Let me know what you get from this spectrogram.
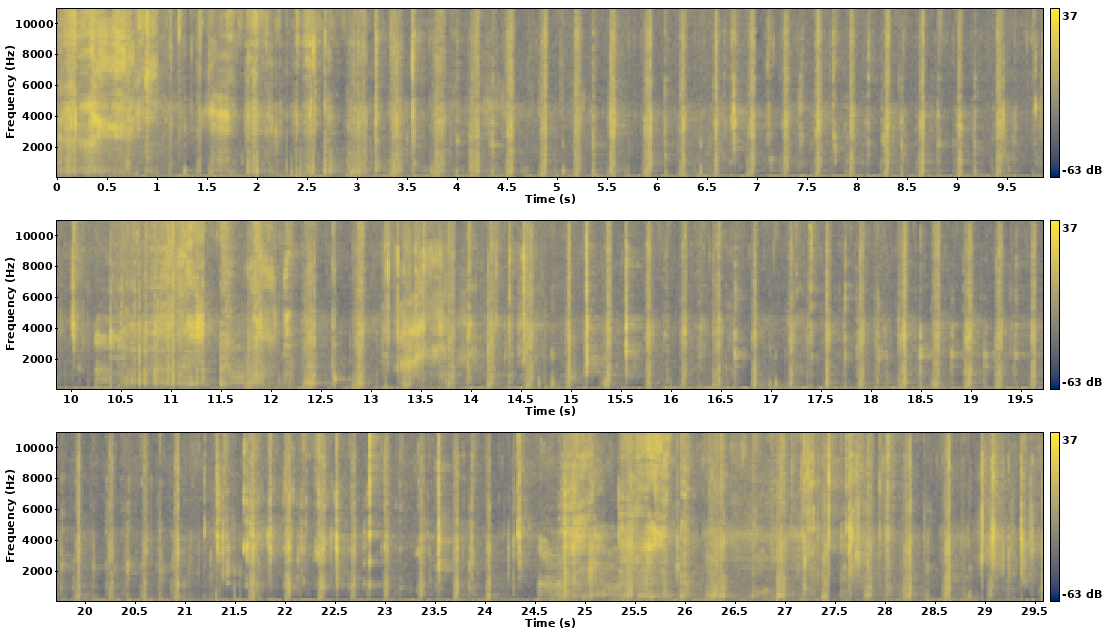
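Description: Close-up crunching and chewing of boiled bamboo shoots, with fibrous tearing as the shoots are peeled apart by hand: a dense run of crackles with a few louder stretches.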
